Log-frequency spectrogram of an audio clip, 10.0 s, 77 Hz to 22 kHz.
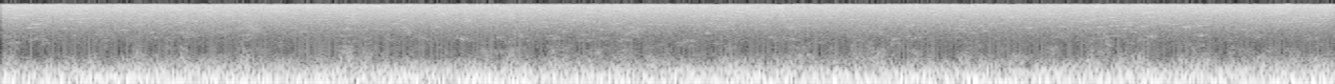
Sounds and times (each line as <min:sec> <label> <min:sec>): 0:00.0 spaceship interior 0:10.0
